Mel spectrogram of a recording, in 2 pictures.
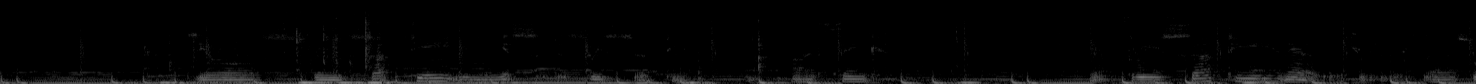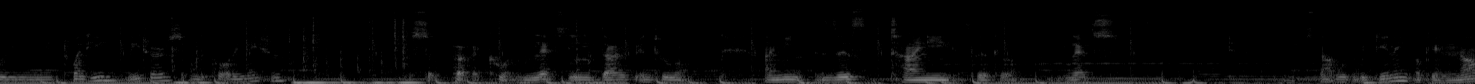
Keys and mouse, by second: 1.1-4.7 drag, 7.0-7.5 shift+drag, 9.6 g, 12.0-19.2 drag, 19.5 click, 20.5 KP_0, 26.1 click, 28.4 space.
